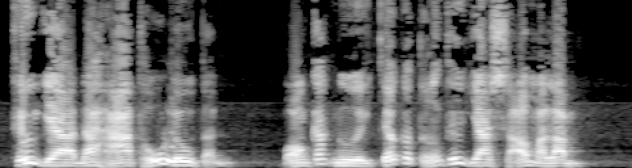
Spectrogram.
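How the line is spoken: Annoyed cold long laugh. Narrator (Vietnamese): không khỏi bực mình, chợt lạnh lùng cười dài một tiếng

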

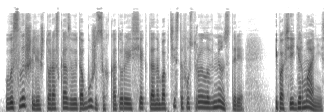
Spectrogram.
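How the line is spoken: Plain. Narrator (Russian): спросил я

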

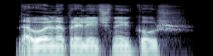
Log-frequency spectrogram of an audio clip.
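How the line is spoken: Calm reply. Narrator (Russian): по-прежнему спокойно отвечал батлер

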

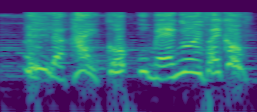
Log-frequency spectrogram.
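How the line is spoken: Woman shouting. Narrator (Vietnamese): mụ la lên

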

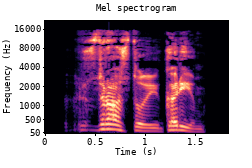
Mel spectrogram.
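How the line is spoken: Hoarse. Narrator (Russian): хрипло сказал он

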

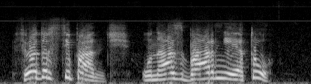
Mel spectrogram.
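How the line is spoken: Brash hoarse shout. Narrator (Russian): кричал он с наглой хрипотцой человека, знающего силу

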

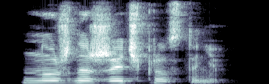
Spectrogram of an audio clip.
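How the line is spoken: Quiet speech. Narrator (Russian): тихо сказал лекарь

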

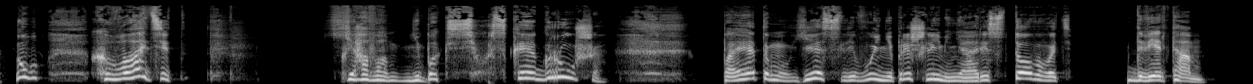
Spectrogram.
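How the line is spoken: Outraged sobbing shout. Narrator (Russian): захлебываясь от возмущения и всхлипов, она крикнула

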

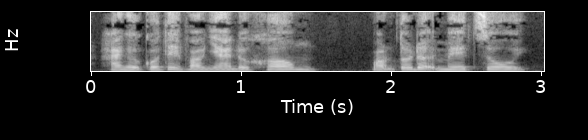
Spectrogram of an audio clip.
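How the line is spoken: Impatient shout. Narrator (Vietnamese): người vẫn đang đợi trong nhà lại mất kiên nhẫn hét lên

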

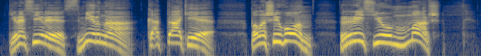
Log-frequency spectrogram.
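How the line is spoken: Loud shout. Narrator (Russian): громко крикнул

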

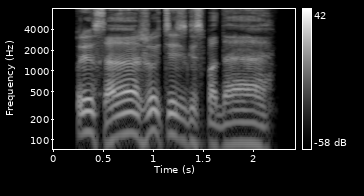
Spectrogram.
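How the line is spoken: Tired old man. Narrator (Russian): устало сказал пожилой мужчина

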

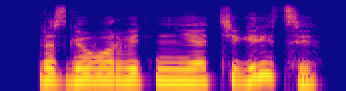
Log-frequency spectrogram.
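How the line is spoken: Sudden laugh. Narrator (Russian): Вдруг рассмеялась она

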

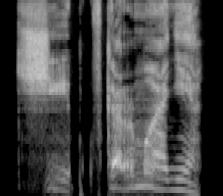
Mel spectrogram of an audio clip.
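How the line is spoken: Unrecognizable wheezing rasp. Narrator (Russian): просипел я и сам же не узнал собственный голос

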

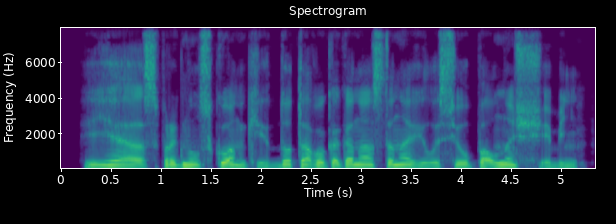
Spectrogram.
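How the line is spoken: Evasive mumble. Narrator (Russian): пробормотал, отводя взгляд

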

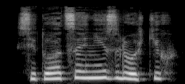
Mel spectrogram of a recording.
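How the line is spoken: Sighing agreement. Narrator (Russian): согласилась Кэти, вздохнув

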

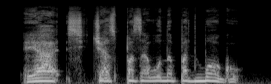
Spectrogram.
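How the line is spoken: Strangled hiss. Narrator (Russian): сдавленным голосом прошипел Леспех

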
